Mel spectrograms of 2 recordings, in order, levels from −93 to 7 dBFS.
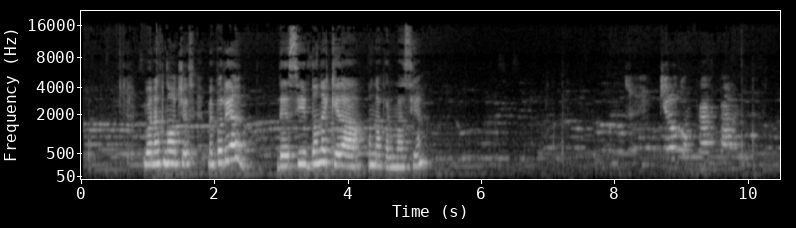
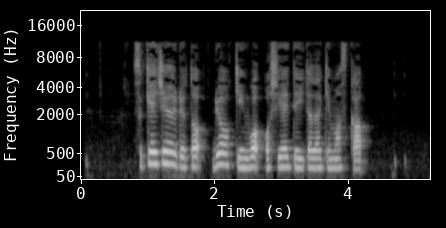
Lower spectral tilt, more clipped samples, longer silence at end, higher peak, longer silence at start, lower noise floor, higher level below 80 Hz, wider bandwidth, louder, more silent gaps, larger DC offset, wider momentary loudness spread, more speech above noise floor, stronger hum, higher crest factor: about the same, -3.5 dB/octave vs -4.5 dB/octave; neither; second, 0.4 s vs 1 s; about the same, -6 dBFS vs -6 dBFS; second, 0.05 s vs 0.8 s; second, -57 dBFS vs -68 dBFS; second, -72 dBFS vs -66 dBFS; first, 16.5 kHz vs 11.5 kHz; about the same, -23 LUFS vs -23 LUFS; neither; neither; first, 24 LU vs 8 LU; second, 36 dB vs 46 dB; neither; about the same, 18 dB vs 18 dB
